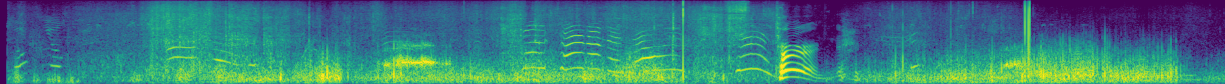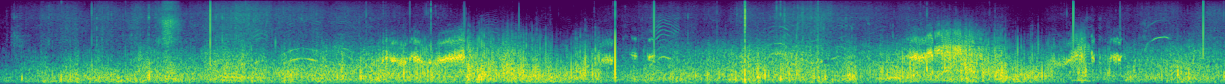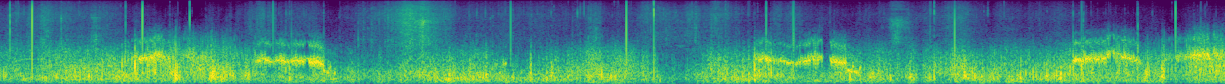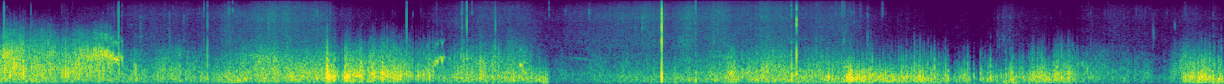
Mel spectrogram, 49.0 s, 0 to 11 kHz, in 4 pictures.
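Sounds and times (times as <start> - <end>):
wind noise on microphone: 0.0 - 48.9
skis scraping over packed snow: 0.1 - 7.8, 11.1 - 16.2, 17.0 - 45.6.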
